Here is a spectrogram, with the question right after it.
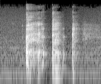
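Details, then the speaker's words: Three harsh coughs in quick succession from a man sick in bed with an acute illness, who reports he can't breathe well and plans to see a doctor. "Guys, I'm probably gonna have to end it here. I just really can't right now. I'm so sick."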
